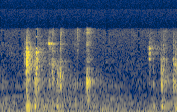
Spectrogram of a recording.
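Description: Computer keyboard typing: a run of short, irregularly spaced keystrokes as code is entered.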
